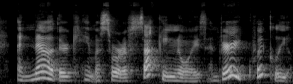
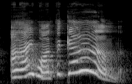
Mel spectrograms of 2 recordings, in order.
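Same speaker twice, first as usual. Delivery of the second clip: high, loud stubborn demand; obstinate; 11 semitones higher, 8 dB louder than usual. A narrator's reading. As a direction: insist like a spoiled girl. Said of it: "said Violet obstinately".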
